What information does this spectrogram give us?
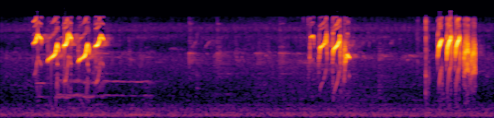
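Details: Female Java sparrow calling the male to trigger his song: a quick string of high, down-slurred chirps, then after a pause two shorter bursts of sharp clipped notes.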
